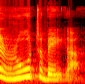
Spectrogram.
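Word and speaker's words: rutabaga: लेकिन यहाँ आते हैं हम, देखिए यहाँ पर दिख रहा है ना आपको मार्क, तो यहाँ पर हम स्ट्रेस देंगे तो हम बोलेंगे रूट बेगा।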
